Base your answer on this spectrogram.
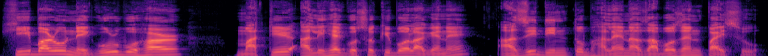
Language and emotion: Assamese, neutral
